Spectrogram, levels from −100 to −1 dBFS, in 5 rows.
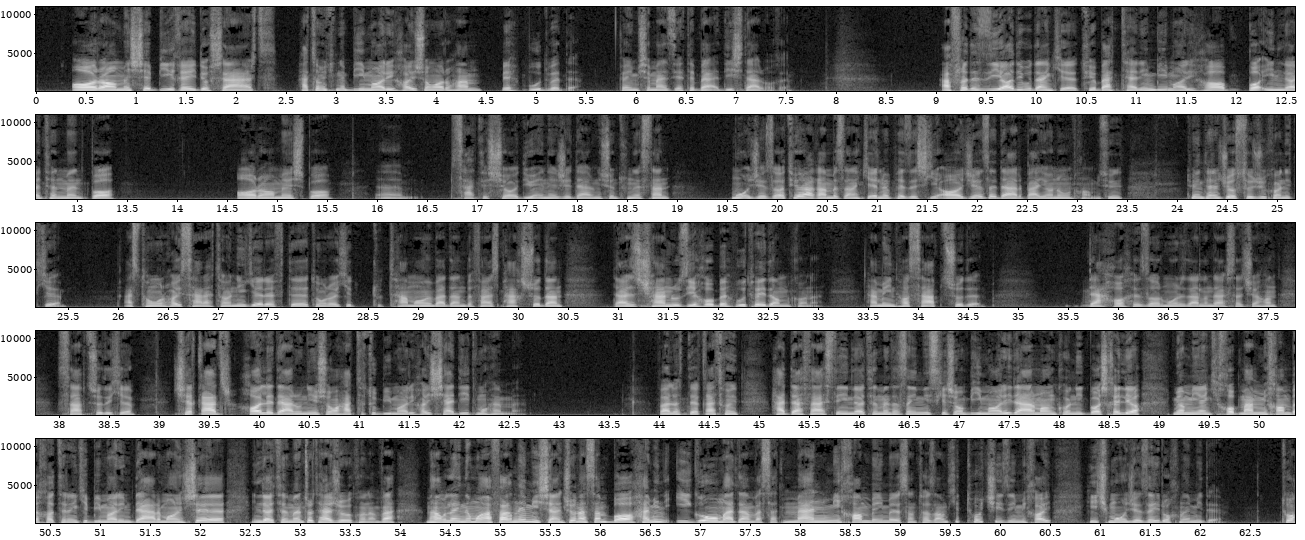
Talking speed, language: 155 wpm, Persian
